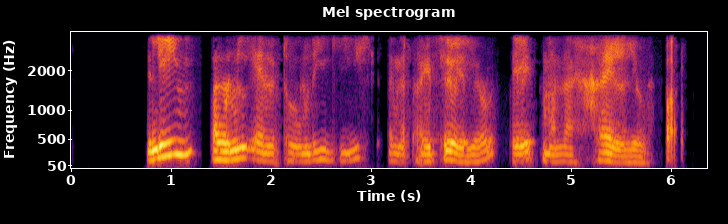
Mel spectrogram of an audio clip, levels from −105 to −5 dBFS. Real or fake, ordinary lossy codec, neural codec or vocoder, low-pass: fake; AAC, 24 kbps; codec, 24 kHz, 1.5 kbps, HILCodec; 3.6 kHz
